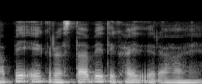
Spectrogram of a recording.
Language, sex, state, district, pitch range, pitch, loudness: Hindi, male, Assam, Kamrup Metropolitan, 95-130 Hz, 105 Hz, -17 LUFS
